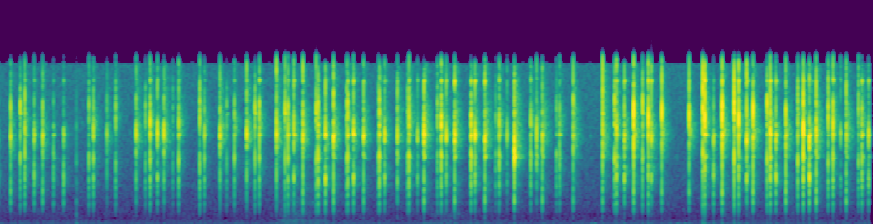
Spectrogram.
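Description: Long gold nails tap and scratch a small amber glass bottle with a white plastic lid held close to the mic. The result is a fast, continuous run of sharp, bright clicks and scrapes that die away almost instantly, with very little low end.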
